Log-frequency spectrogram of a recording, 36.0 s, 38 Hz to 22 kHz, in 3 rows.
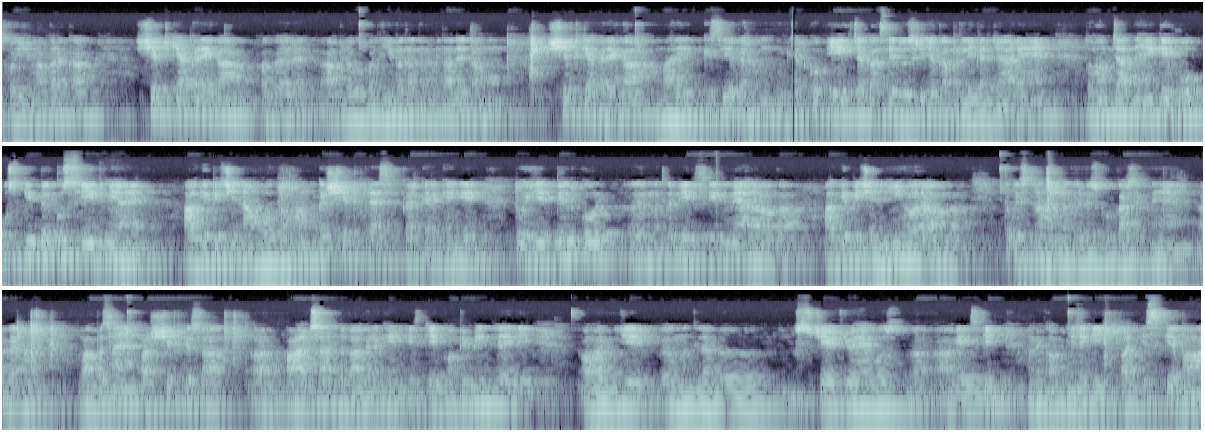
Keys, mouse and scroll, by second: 6.7 ctrl+z, 7.9-17.9 drag, 26.0 ctrl+z, 26.9-36.0 drag, 27.1 typing, 29.4-30.1 typing.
